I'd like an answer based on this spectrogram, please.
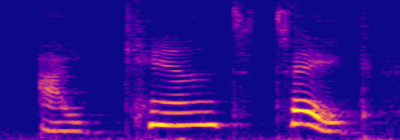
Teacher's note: Junta o T do can't com o T inicial do take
